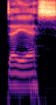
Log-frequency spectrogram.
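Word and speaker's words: Déesse: a bit on the Citroen DS or Deus as its pronounced in French Deus means goddess so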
